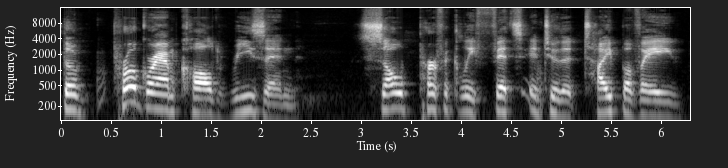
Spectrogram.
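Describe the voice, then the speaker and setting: Higher-pitched man casually recapping a plot. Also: lively intonation, slow pace, a bit bright. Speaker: podcast co-host.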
